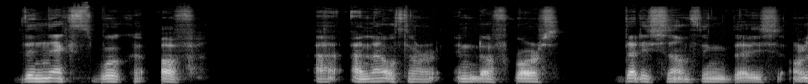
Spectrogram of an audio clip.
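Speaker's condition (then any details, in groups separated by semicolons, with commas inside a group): ALS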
